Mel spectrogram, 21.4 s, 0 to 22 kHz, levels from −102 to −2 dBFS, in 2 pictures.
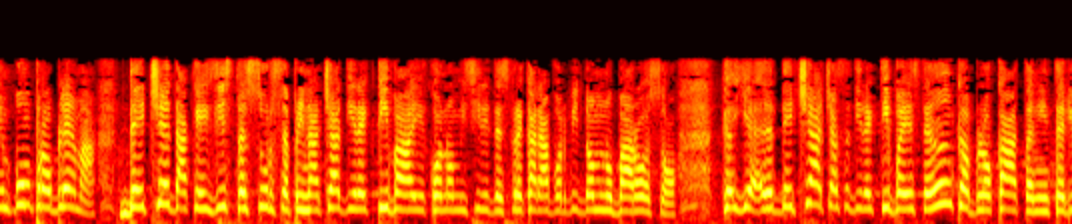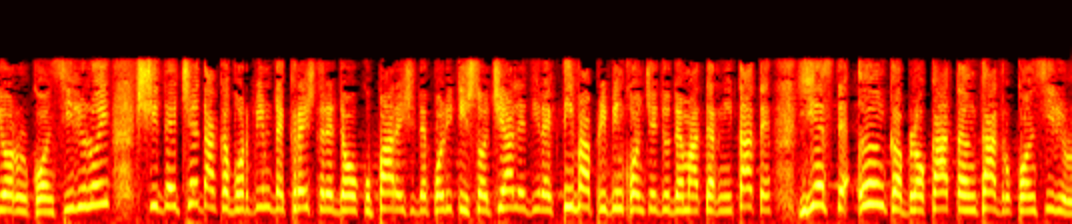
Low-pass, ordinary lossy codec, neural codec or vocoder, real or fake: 7.2 kHz; none; none; real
